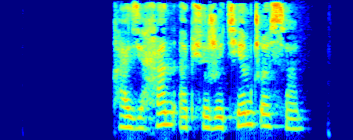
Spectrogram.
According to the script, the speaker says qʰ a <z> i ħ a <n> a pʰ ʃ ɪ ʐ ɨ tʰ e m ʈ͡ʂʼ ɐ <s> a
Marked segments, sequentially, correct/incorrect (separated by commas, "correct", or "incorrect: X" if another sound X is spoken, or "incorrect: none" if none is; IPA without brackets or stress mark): correct, correct, correct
